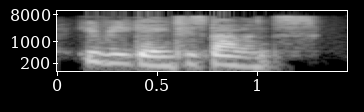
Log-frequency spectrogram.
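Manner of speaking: ordinary delivery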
